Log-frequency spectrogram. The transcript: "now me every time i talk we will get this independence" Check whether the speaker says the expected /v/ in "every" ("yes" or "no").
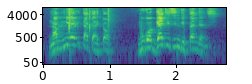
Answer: no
